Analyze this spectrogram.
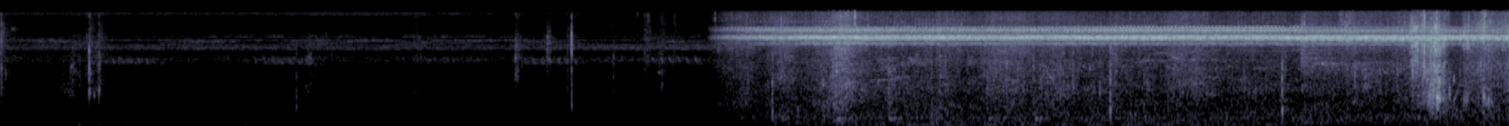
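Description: Quiet rainforest insect chorus with faint footsteps on a dirt trail. About halfway through, a much louder, steady, high-pitched insect drone comes in over a background hiss.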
